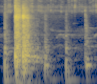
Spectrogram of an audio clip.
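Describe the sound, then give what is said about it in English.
A die is thrown hard against a tabletop during a game, landing with a loud clack and bouncing several more times in quick, uneven knocks before settling. “I got to get a new die. That sounds like a gunshot.”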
